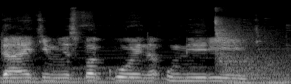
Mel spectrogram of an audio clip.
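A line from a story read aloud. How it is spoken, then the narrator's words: Moaning. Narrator (Russian): стонал кто-то еще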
